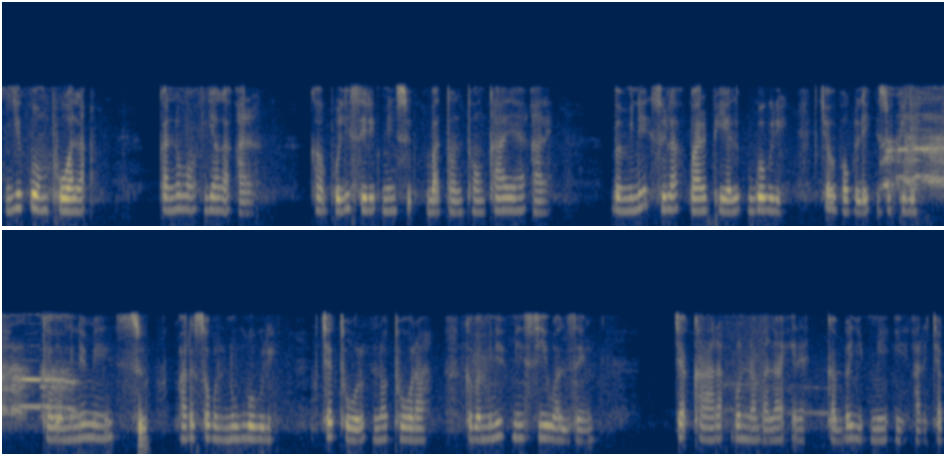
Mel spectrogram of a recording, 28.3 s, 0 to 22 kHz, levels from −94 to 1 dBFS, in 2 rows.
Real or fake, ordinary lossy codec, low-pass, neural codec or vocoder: real; Opus, 32 kbps; 5.4 kHz; none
